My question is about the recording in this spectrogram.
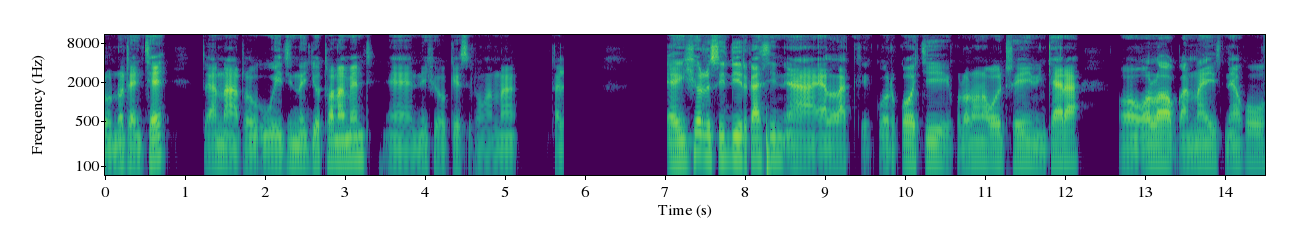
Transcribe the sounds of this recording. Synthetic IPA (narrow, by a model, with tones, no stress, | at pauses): o˨no˦tɛ˨ɲt͡ʃɛ˦ | to˨a˦na˨to˨we˨i˨ti˦na˨˦d͡ʒo˦to˦na˦me˦ntɛ˨ni˦ʃo˨ke˦si˨lu˨ŋa˨na˦ | ta˨l | e˨ki˦ʃo˦ɾi˨si˦di˦ɾka˦si˦nja˨ɛ˨la˨kko˨ɾko˦t͡ʃi˦˨ko˨lo˦n˦ŋa˦na˦ko˦tɾe˦i˦ni˨ŋkɛ˦ɾa˦ | oː˨˦lɔ˦˨ɡa˨na˦i˦snɛ˦ko˦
